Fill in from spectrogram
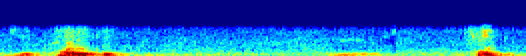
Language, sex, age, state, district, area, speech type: Urdu, male, 18-30, Bihar, Saharsa, rural, conversation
